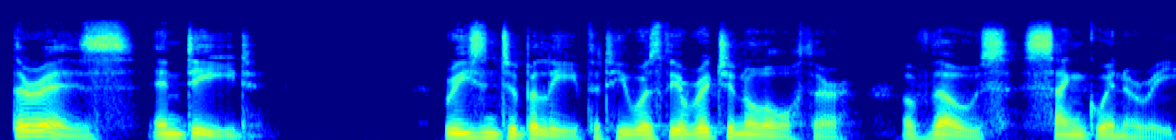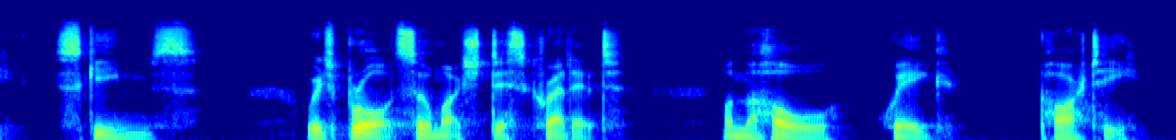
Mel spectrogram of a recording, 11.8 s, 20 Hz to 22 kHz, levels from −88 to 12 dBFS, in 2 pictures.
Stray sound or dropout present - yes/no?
no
